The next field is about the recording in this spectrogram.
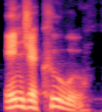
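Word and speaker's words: Nzechukwu: Njakuwu.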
